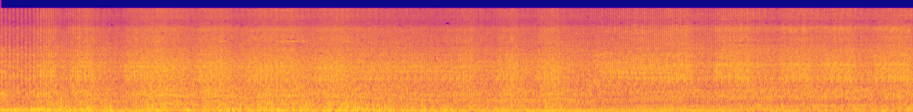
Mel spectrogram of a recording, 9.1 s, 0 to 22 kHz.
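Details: 2019 LS Turbo diesel with low mileage, turbo area dry with no oil seepage. Idling and revving, even crisp diesel clatter with stable vibration rises cleanly with throttle blips and settles back: healthy engine, no misfire.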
